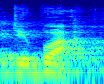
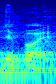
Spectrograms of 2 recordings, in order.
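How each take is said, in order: First: The name is given a French-style pronunciation. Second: The name is given an American-style pronunciation. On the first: The speaker calls it wrong. "If anyone has taken French, I know you want to say Du Bois" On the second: The speaker calls it right. "it's the Americanized pronunciation"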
